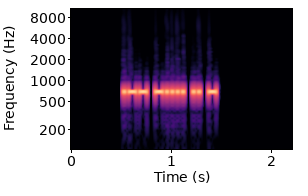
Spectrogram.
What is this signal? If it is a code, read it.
Morse code, heard as a keyed tone, about 60 wpm, spaced as for 53 wpm, 700 Hz. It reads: W6IT
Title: Speed Racing - USA 1x2 Call Signs 45wpm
